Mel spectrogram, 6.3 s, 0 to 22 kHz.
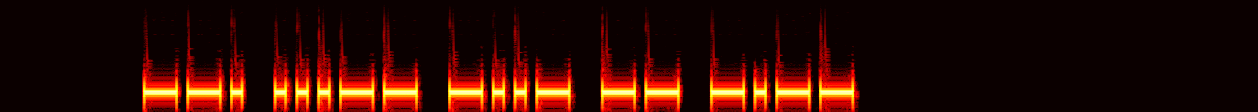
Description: Morse code, heard as a keyed tone, about 22 wpm, 700 Hz. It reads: G3XMY
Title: DXCC-100 Call Signs - 5 Characters - Repeated 2x - 22wpm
